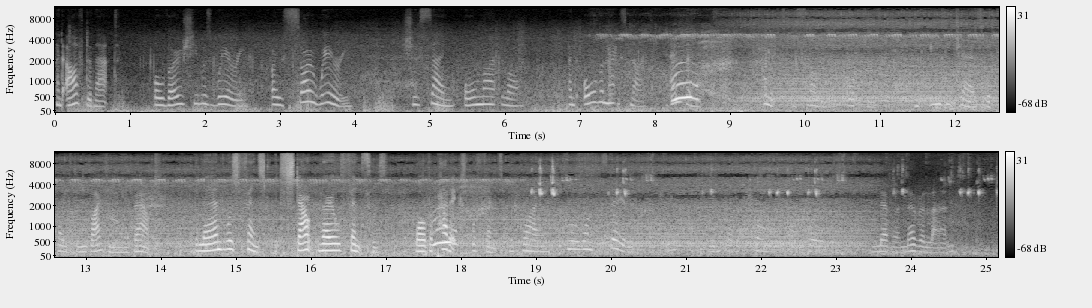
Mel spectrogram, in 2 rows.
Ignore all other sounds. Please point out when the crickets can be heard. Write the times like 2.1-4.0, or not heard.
7.2-25.1.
